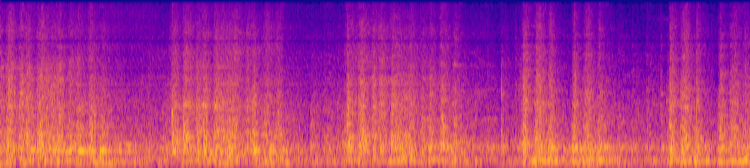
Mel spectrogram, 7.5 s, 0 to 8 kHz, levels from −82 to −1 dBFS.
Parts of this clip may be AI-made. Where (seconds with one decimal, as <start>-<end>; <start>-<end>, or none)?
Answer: 0.7-5.2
